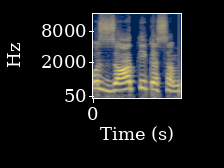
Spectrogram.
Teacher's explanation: حمزہ لگا کر ذات کی آواز کو لمبا کیا گیا ہے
